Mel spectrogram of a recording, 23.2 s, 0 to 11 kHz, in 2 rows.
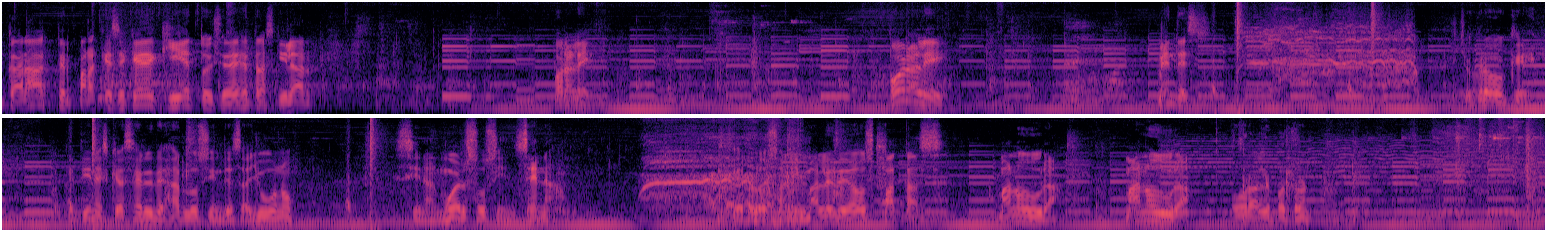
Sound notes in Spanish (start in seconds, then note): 9.4 quejidos del caballo; 16.2 relinchos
